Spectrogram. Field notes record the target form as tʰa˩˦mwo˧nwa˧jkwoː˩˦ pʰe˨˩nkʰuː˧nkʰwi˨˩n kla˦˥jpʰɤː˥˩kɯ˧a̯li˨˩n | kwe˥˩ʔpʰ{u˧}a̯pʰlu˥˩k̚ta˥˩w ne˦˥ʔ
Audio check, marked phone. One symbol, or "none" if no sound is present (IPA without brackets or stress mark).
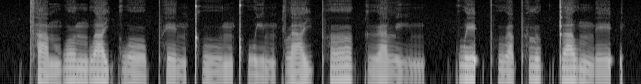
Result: u˧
